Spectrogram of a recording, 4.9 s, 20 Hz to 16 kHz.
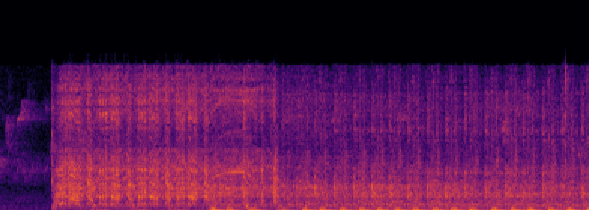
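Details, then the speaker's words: Wrecked 2005 Yamaha Kodiak 400 4x4 ATV, first start on starting fluid after freeing a seized recoil starter: silence, then the single fires and settles into an even thumping idle, no knocks or misses, no smoke; healthy start and idle. "oh my god no it runs i like that that's a good thing"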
